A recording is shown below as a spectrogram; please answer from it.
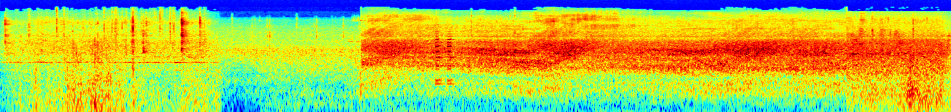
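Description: Gusty wind buffeting the microphone while a cloth flag flaps, for about three seconds. After a quieter pause, steady city street traffic noise from passing cars.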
